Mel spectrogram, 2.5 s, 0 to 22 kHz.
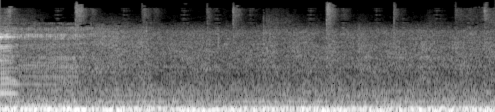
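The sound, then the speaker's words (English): Road rumble inside a car driving along Interstate 5 in Northern California: a loud, steady, low drone of engine and road noise with no distinct separate events. “I'm just driving down the road here on Interstate 5 in the beautiful state of sunny California, Northern California, and decided to do this while I'm driving.”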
